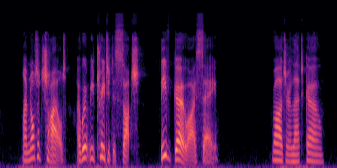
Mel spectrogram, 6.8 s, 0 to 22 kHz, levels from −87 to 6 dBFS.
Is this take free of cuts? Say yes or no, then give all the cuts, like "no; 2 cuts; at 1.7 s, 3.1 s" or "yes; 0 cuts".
yes; 0 cuts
